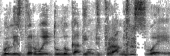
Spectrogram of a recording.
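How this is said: It is said in an evil Russian accent.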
